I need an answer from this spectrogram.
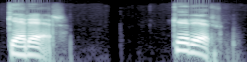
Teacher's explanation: Notice the slightly rolled R sound right in the middle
